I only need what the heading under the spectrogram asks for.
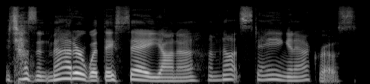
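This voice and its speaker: A woman's voice: mid-range voice, moderate pace, clear, resonant tone, no room sound, studio quality, close to an everyday voice. A woman voicing a proud, bitter exiled warrior noblewoman in a fantasy audiobook, firm and wry.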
